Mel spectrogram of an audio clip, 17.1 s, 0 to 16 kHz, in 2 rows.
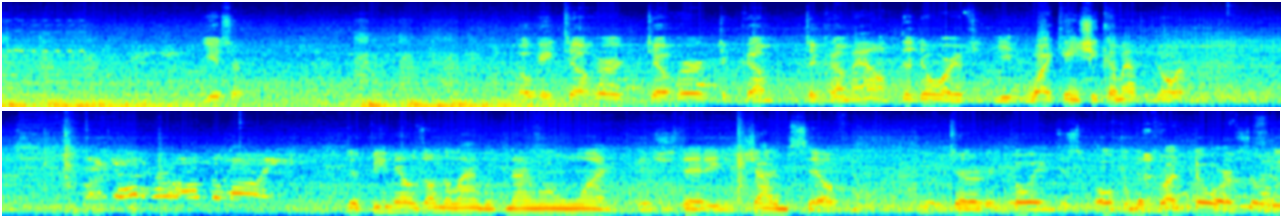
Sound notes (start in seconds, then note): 0.0 cell phone rings; 7.6 woman over phone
